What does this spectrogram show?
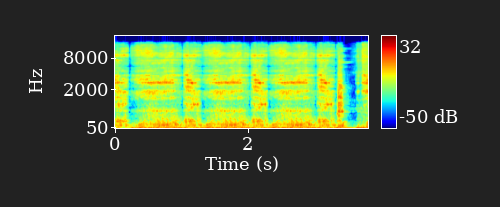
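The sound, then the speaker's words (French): A cabinet scraper, a tool that predates sandpaper for smoothing wood, drawn repeatedly across wood, making steady, loud, raspy strokes in an even rhythm, about one per second, with no voices. “Euh, il y a également des racloirs. Ils sont beaux les outils.”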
